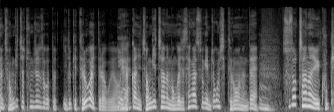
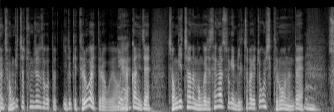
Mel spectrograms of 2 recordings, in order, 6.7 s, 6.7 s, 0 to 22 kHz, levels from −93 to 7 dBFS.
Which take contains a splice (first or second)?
first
